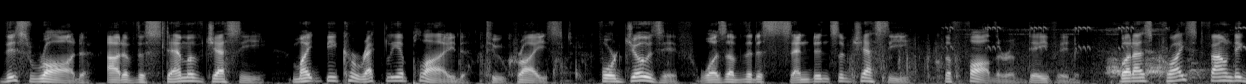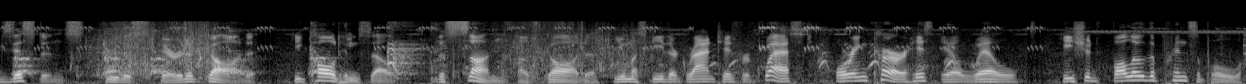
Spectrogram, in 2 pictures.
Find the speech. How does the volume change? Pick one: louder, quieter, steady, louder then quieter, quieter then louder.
steady.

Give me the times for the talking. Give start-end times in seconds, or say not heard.
0.0-24.8.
